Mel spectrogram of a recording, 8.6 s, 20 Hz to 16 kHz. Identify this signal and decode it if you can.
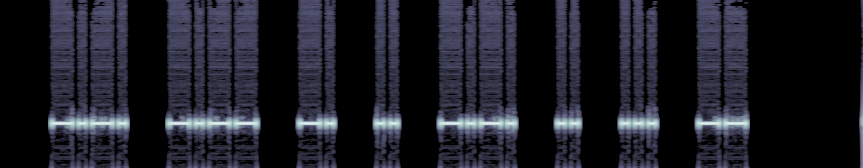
Morse code, heard as a keyed tone, about 18 wpm, spaced as for 12 wpm, 1000 Hz. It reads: CYNICISM
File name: qotdfiles / 12wpm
